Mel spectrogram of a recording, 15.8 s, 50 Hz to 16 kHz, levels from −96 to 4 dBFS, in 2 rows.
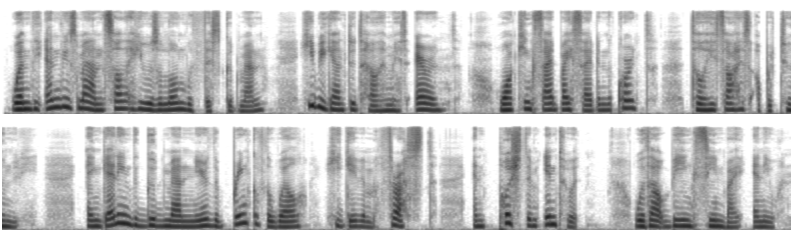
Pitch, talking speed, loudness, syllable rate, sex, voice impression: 200 Hz, 225 wpm, -20 LUFS, 5.7 syllables/s, female, feminine, adult-like, slightly soft, slightly fluent, sincere, friendly, slightly reassuring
